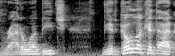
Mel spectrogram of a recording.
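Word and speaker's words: Rarawa: Beach is your favorite yeah rwa Beach it's pronounced radawa Beach go look at that and great exhibition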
